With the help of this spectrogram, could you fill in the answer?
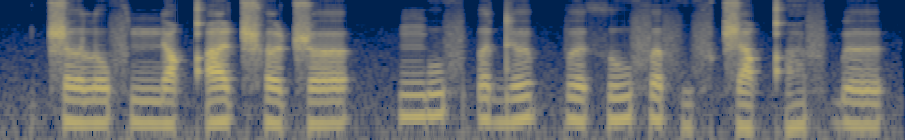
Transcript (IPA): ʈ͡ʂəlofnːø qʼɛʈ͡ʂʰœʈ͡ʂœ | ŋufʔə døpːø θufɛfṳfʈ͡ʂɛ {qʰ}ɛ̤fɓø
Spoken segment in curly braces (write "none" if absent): qʼ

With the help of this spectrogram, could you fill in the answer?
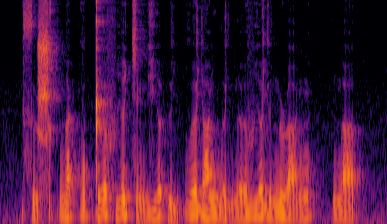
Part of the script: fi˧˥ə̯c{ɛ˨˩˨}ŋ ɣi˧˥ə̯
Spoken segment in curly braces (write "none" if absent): ɛ˨˩˨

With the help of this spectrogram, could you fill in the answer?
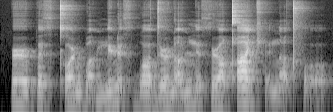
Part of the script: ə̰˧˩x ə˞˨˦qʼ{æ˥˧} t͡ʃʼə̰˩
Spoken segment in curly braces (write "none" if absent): æ˥˧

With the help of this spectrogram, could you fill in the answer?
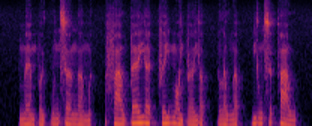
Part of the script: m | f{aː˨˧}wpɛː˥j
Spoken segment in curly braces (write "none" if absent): aː˨˧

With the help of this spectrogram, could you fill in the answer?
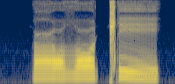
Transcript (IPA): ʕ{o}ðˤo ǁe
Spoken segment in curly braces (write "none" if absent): o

